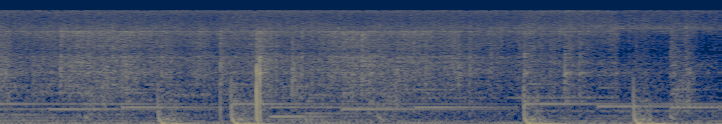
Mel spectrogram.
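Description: Capsicum lightly frying in a pan gives a constant close sizzle, broken by a few scraping strokes of a spatula, with no talking.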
